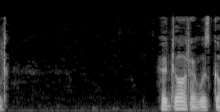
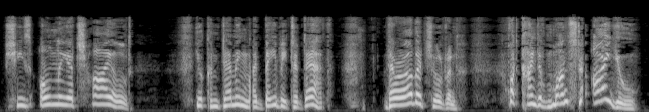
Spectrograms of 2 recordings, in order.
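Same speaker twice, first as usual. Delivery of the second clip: anguished crying plea; 11 semitones higher, 5 dB louder than usual. A narrator's reading. Abby accuses the wizard of condemning her child, anguished. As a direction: accuse him through despair.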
